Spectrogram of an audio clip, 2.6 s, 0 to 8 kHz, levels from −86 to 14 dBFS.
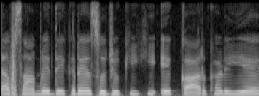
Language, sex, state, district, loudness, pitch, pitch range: Hindi, female, Uttar Pradesh, Jalaun, -15 LUFS, 225 Hz, 220-235 Hz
